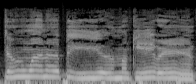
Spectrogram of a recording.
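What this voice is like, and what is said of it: Sung imitation of a rock singer. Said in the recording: “my impression of that song ... Almost like listening to Dave Grohl himself.”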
